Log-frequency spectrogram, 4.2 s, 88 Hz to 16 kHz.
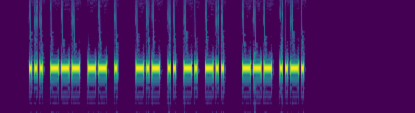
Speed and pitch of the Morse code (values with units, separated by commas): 58 wpm, 700 Hz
